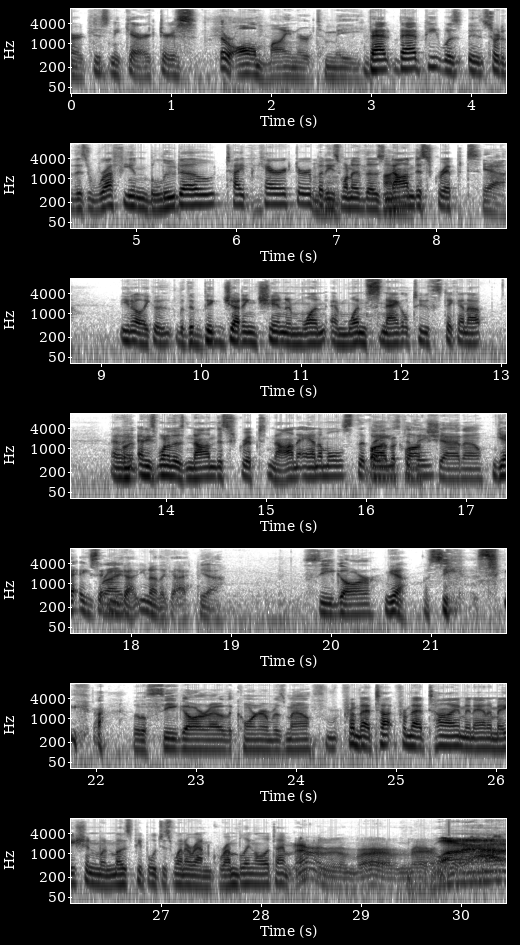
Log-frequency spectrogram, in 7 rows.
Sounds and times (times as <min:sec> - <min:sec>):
Speech: 0:00.0 - 0:12.8, 0:13.4 - 0:19.0, 0:19.8 - 0:28.6
Inside, small room: 0:00.0 - 0:30.4.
